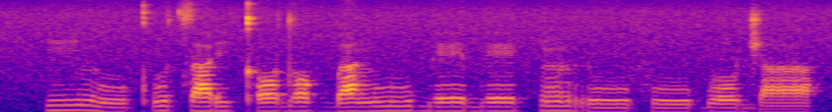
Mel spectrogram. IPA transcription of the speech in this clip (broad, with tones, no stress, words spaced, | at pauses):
iː˦ŋuː˨kʼu˦ t͡sa˦ɾi˦kʼɔ˦ dɔ˦ɡ͡ba˦ŋuː˦ beː˦beː˦ k͡pũ˦ruː˨fuː˨ ɓoː˦d͡ʒaː˨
